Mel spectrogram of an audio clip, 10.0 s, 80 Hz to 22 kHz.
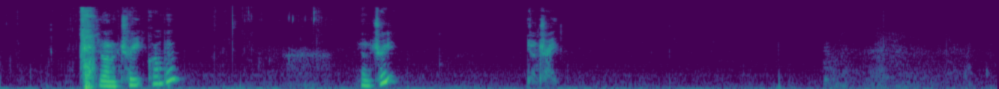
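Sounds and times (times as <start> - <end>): faint low hum: 0.0 - 9.9
person whispering: 5.2 - 5.8.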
